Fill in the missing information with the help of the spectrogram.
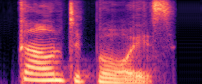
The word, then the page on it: Counterpoise: Indian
